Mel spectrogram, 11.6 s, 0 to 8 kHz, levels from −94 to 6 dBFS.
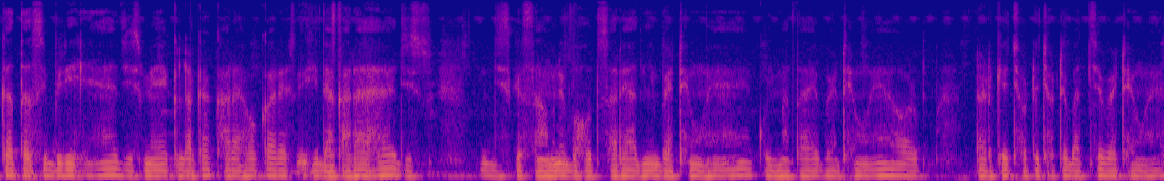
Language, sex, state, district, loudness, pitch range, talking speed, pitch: Hindi, male, Bihar, Sitamarhi, -39 LUFS, 90-100 Hz, 150 wpm, 95 Hz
